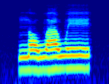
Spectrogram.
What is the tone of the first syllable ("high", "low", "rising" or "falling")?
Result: low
